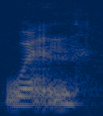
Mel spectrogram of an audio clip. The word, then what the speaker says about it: Hwin: sticker on my newest win so the H in win is silent there's a slight seam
